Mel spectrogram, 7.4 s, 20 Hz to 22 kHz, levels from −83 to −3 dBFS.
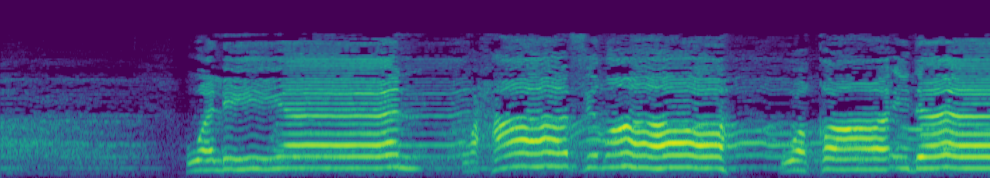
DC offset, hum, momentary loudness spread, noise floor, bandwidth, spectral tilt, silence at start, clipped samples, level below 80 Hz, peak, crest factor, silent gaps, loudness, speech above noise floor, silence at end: under 0.1%; none; 13 LU; -47 dBFS; 10.5 kHz; -2.5 dB/octave; 0 s; under 0.1%; -74 dBFS; -2 dBFS; 16 dB; none; -15 LUFS; 32 dB; 0 s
